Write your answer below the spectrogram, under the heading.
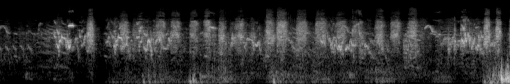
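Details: Flock of budgies at food, chirping busily. Many short, bright chirps and warbled notes overlap in a lively stream, with a few soft low thumps.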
